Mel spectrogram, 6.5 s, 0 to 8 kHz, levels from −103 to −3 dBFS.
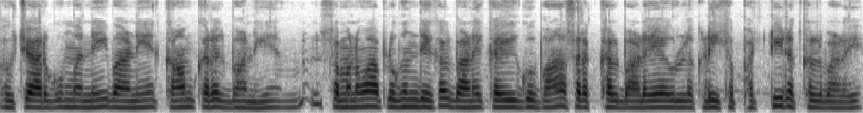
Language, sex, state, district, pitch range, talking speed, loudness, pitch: Bhojpuri, male, Uttar Pradesh, Ghazipur, 170-185 Hz, 240 wpm, -18 LUFS, 175 Hz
